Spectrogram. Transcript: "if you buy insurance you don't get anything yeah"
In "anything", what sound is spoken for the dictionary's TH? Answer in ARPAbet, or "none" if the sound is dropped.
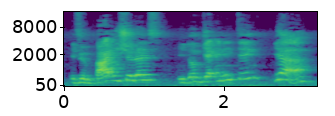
T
